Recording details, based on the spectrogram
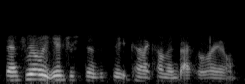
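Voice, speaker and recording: A woman's voice: fairly low pitch, very fast, no echo. A woman co-hosting a radio show, chatting in a reflective, agreeable, conversational way. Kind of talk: casual conversational chat. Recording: dry, narrow phone-like line.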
